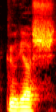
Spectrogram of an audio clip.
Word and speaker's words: guilloche: I've always been fascinated by the guilloche technique. Is that how you pronounce it?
